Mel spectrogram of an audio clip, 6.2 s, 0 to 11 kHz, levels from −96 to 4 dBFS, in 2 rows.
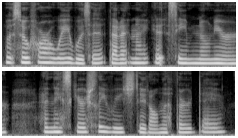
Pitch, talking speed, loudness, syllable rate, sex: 220 Hz, 210 wpm, -18 LUFS, 5.1 syllables/s, female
